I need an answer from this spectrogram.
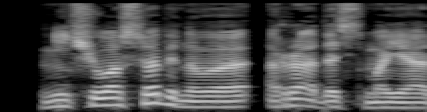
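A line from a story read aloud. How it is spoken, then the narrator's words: Calm. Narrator (Russian): отозвался Эстебан спокойно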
